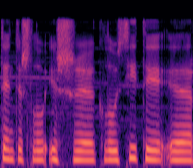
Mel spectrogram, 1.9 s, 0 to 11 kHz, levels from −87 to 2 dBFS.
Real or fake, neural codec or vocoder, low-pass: real; none; 7.2 kHz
